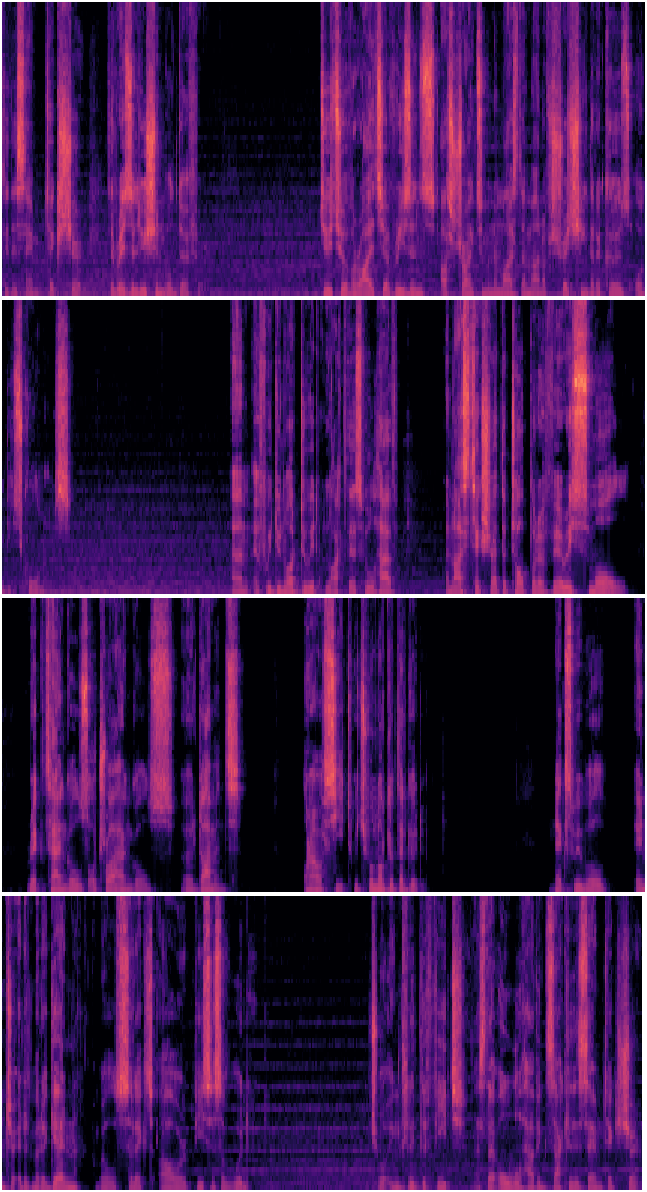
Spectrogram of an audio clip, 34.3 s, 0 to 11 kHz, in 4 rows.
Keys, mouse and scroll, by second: 5.3-8.3 middle drag, 9.7-12.8 middle drag, 13.7-18.5 middle drag, 21.3-24.4 middle drag, 24.4 Tab, 25.6 click, 26.4 click, 27.1 l, 27.9 l, 28.7 l, 29.0 middle click, 29.7 l, 30.4 l, 31.3 l, 31.9 l, 34.1 Tab.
